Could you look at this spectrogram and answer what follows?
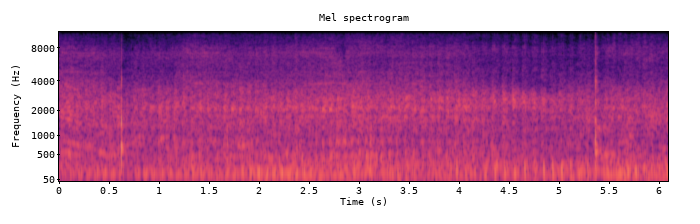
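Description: Cleaver chopping quail on a wooden block: a sharp strike about half a second in, a fainter one midway, and another near the end, over the steady rumble of an engine running.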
